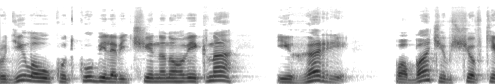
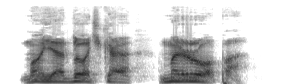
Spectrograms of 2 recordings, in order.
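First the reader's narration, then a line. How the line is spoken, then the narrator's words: Reluctant grumble. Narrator (Ukrainian): неохоче буркнув Гонт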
